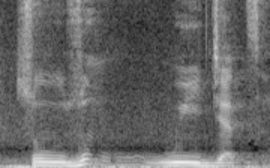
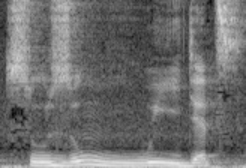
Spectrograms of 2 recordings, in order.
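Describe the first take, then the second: First: The 'w' is over-pressed and the sound breaks off. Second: The doubled 'w' is pressed and flows smoothly. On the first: The speaker calls it wrong. "Jangan terputus suaranya maksud saya" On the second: The speaker calls it right. "huruf wawunya perhatikan harus ditekan karena dia tasdid"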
